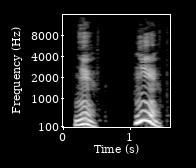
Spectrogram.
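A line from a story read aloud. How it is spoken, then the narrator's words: Naive young girl exclaiming. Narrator (Russian): с очаровательной наивностью воскликнула молодая девушка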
